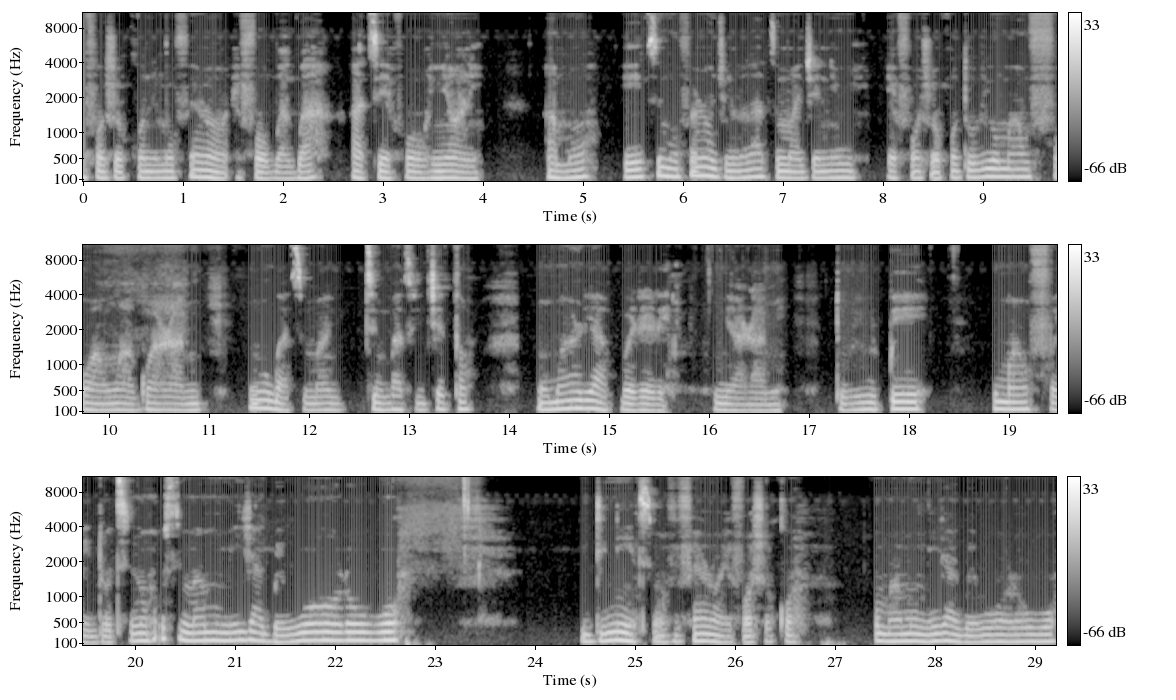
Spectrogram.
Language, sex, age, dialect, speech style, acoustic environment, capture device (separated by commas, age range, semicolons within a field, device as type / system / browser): Yoruba, female, 25-34, Nigeria - Ibadan, happy; excited; focused; relaxed, nature; silence; construction, mobile / Linux / Chrome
